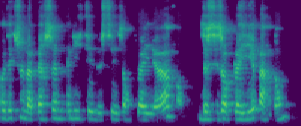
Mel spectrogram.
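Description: A woman with an ordinary speaking voice talks at a moderate pace, her medium pitch showing ordinary pitch variation. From Switzerland. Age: 40s. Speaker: family lawyer and mediator. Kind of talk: interview.

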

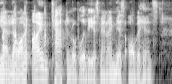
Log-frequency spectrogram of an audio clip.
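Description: Recorded very cleanly with a silent background, a man talks at a moderate pace, his lively intonation touched with vocal fry. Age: 40s. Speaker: podcast host. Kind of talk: casual chat.

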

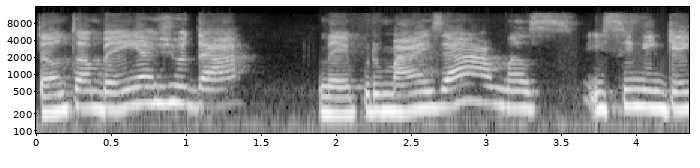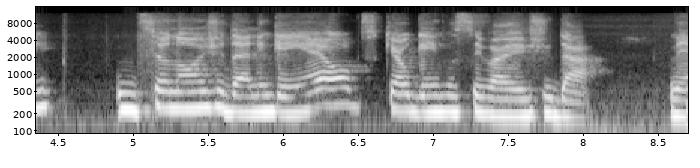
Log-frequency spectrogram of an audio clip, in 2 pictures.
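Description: Noticeable background noise surrounds a woman speaking at a fairly slow pace. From Rio Grande do Sul, Brazil. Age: 20s. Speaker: preschool teacher. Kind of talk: radio interview. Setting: radio studio.

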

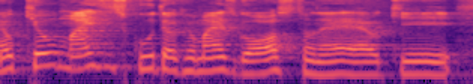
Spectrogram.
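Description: The man speaks with a high pitch. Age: 20s. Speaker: pop singer and advertising professional. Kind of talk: casual chat.

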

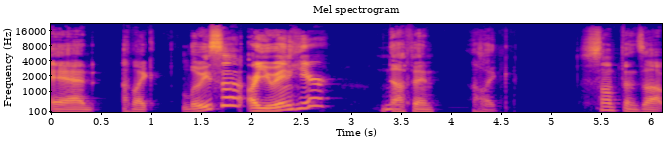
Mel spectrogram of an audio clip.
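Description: A man talks at a fairly slow pace with long, frequent pauses. His tone is animated, with big swings in loudness. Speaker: podcast co-host. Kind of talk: casual chat. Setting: home studio.

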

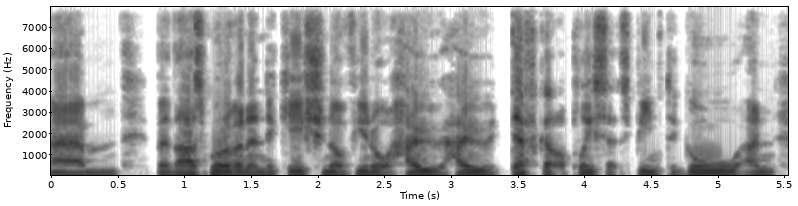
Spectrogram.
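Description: Recorded very cleanly against a silent background, with a dry, close sound and no echo, a man speaks in a plain, everyday voice at a medium pitch and a moderate pace, his intonation fairly even. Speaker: podcast co-host. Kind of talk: football podcast analysis, chatty.

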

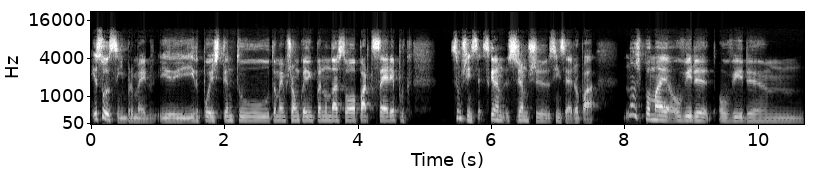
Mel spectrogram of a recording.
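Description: With a northern Portuguese accent, a man speaks at a fairly high pitch. His pace is fairly quick. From northern Portugal. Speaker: podcast host. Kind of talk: casual chat.

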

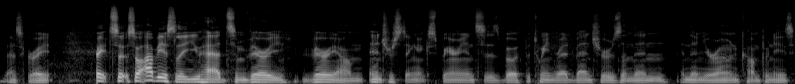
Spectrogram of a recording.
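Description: A man talks at a fairly quick pace with a fairly low pitch. His voice shows vocal fry and ordinary pitch variation. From Washington DC area. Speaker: podcast host. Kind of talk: interview.

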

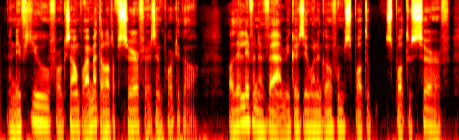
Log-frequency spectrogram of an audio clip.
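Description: A man's very deep, low voice, dark and mellow in tone and somewhat breathy, with fairly even intonation at a fairly quick pace. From Netherlands. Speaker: musician. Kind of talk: casual chat. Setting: inside a parked van.

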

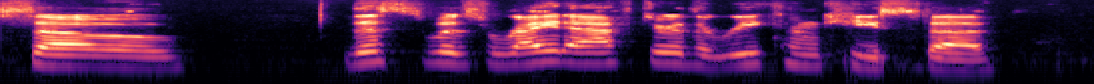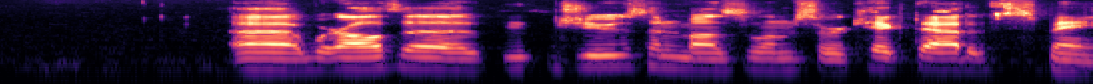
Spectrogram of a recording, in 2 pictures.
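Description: The recording is very clean, with a silent background. The speech moves at a fairly slow pace with long, frequent pauses. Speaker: podcast host and editor. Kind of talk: casual educational chat. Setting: recorded at home in a kitchen.

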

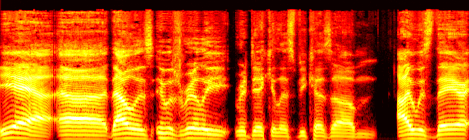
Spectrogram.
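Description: The recording is dry and close with no echo, as a man speaks at medium pitch with ordinary pitch variation. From Washington DC area, US. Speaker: rapper and co-host guest. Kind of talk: casual chat. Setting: video call.

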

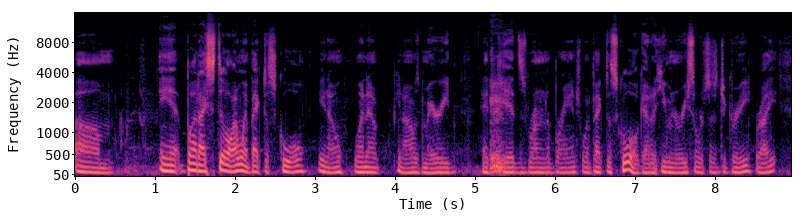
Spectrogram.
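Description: A man speaks at a moderate pace and medium pitch, with a dark, mellow tone. His voice is somewhat breathy and his intonation fairly even. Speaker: operations director. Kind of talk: casual interview chat.

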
